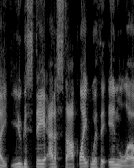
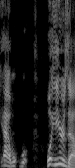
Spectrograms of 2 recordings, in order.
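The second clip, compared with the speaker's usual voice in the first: mock dopey guy, pitched up high; clueless guy voice; 9 semitones higher than usual. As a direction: play the confused bystander, voice climbing. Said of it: "He's like".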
